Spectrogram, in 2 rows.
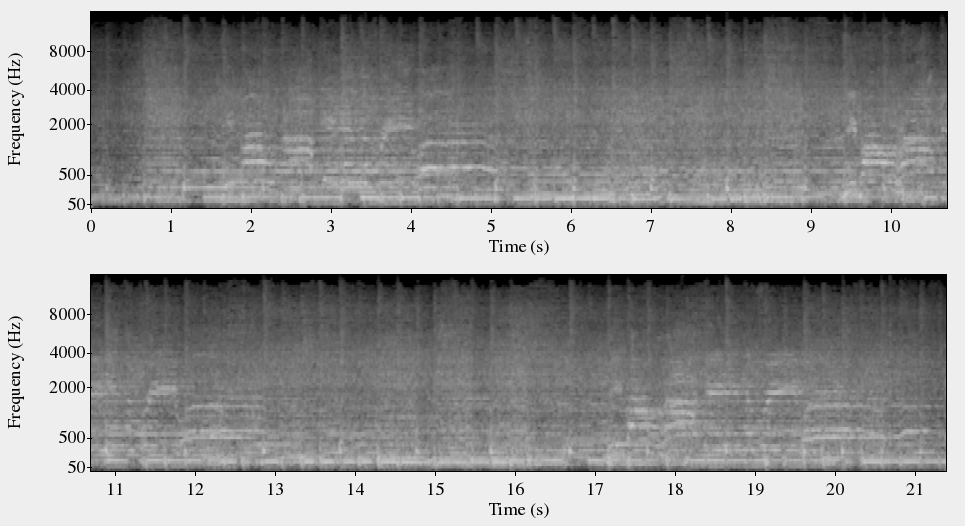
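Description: A loud, dense live rock band performance at the 1993 MTV gala, with distorted electric guitars, steady bass and pounding drums playing continuously, the full band sound filling the whole stretch with a raw, energetic concert feel.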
